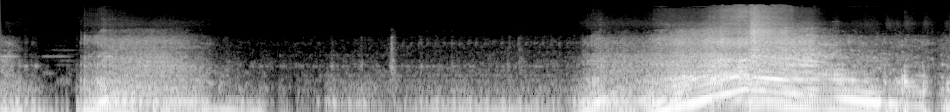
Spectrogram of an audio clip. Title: No more exhaust leak!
